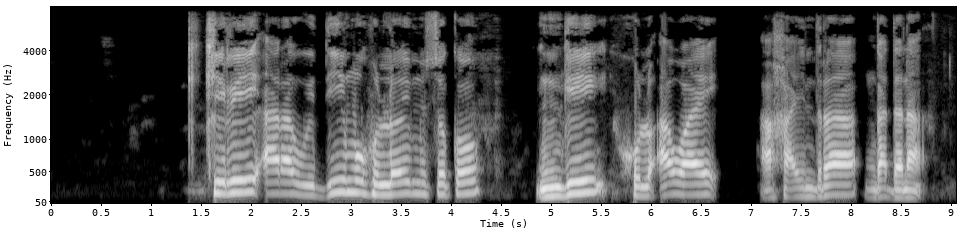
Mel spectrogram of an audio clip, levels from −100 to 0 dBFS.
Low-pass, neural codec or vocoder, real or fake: 7.2 kHz; none; real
